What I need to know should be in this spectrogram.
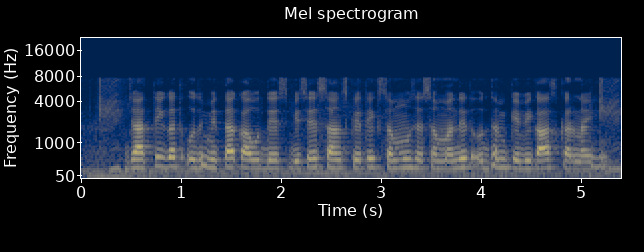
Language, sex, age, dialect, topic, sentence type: Magahi, male, 18-24, Western, banking, statement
